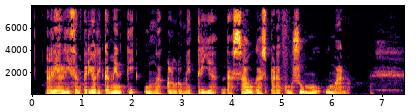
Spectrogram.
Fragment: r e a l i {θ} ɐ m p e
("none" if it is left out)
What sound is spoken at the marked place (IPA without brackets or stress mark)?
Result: θ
